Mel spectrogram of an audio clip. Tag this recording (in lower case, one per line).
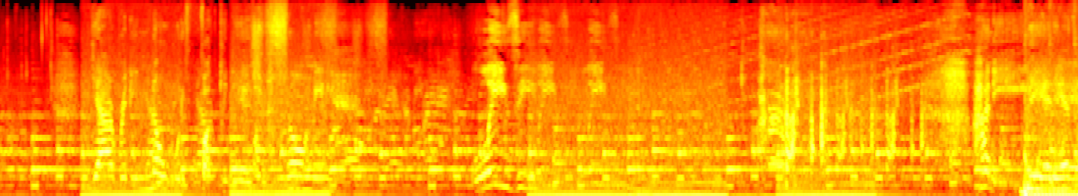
music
